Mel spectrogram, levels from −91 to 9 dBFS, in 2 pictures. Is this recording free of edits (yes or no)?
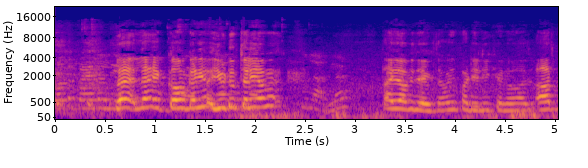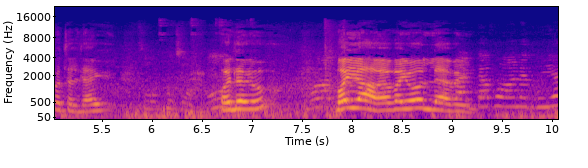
yes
